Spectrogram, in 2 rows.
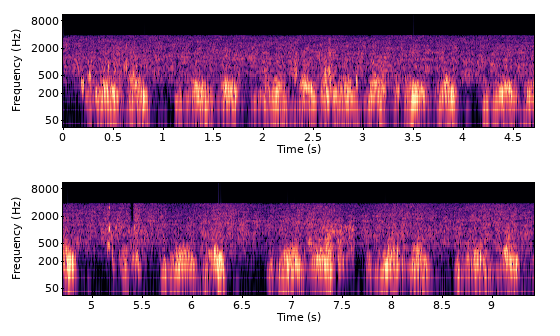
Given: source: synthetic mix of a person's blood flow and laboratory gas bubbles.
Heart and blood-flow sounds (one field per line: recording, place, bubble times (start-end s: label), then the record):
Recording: Doppler ultrasound of blood flow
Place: precordium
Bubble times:
0.14-0.38 s: bubbles
0.40-0.77 s: bubbles
2.53-2.73 s: bubbles
2.90-2.97 s: bubbles
3.05-3.27 s: bubbles
5.13-5.58 s: bubbles
7.04-7.63 s: bubbles
8.02-8.15 s: bubbles
From the record:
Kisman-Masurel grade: 232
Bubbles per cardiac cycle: several, 3 to 8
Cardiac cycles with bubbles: 50 to 99%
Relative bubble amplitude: moderate (0.250 to 0.450)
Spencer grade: 3 (all of the cardiac periods contain showers or single bubble signals, but not dominating or overriding the cardiac motion signals)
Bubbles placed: only in the low amplitude regions of the cardiac cycle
